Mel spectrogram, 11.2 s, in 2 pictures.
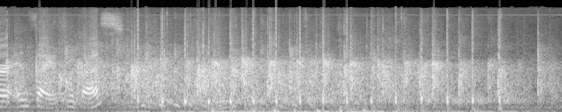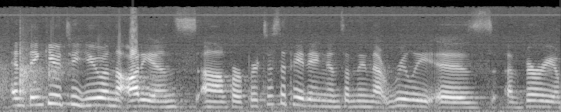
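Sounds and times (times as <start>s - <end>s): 
speech: 0.0s - 1.5s, 5.8s - 11.2s
audience applause thanking the panelists: 0.0s - 5.7s.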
